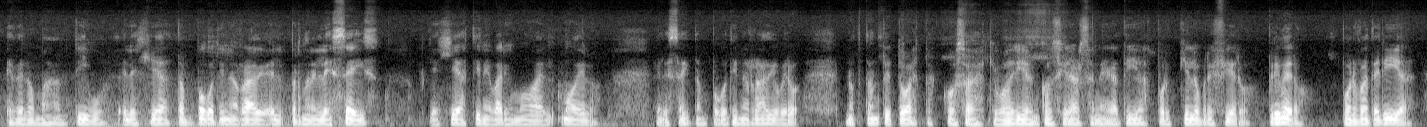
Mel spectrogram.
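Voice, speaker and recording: A man's voice: lowish voice, little pitch movement, normal speed, creaky, warm tone, slightly rough, no room sound. A man giving a casual hands-on review as a motorcycle gear reviewer, informal and thinking aloud.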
